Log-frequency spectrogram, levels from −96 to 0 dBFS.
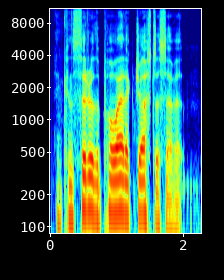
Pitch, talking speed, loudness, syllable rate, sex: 115 Hz, 185 wpm, -17 LUFS, 6.5 syllables/s, male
